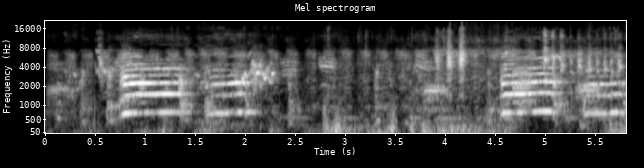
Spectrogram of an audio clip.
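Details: Lovebirds of various mutations calling: loud, shrill, ringing screeches, each held about half a second, come in a repeated series with short breaks, over a busy background of chatter.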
